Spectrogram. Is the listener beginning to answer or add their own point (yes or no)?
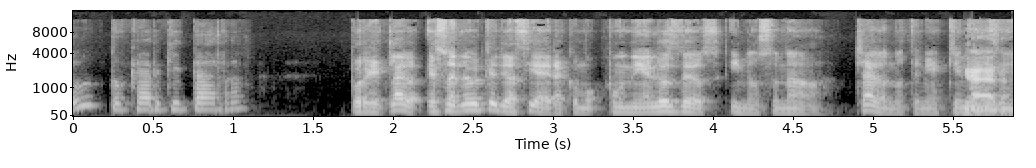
no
